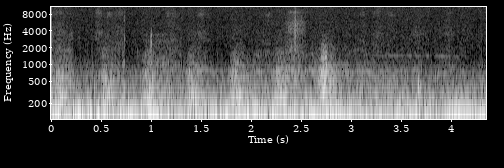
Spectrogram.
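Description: Faint pen strokes on notebook paper as a word is handwritten, a few soft scratches over a low steady hum.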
